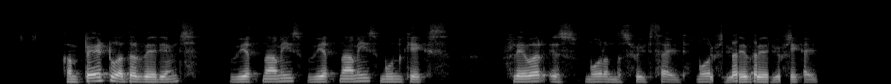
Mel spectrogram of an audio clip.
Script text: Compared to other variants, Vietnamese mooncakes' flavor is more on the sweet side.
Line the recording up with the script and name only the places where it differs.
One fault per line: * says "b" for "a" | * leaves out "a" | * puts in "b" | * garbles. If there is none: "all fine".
* puts in "Vietnamese"
* garbles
